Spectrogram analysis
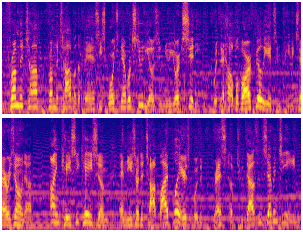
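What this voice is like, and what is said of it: Casey Kasem radio announcer impression. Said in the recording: “Casey Kasem impression ... that amazing impression ... that amazing Casey Kasem impression”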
